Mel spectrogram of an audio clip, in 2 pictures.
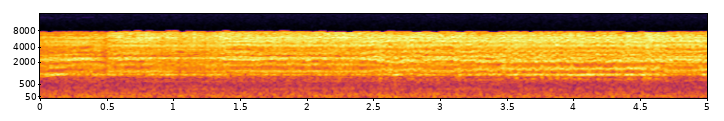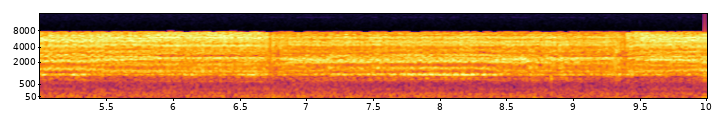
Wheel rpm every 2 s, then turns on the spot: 150, 160, 160, 160, 160.
none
